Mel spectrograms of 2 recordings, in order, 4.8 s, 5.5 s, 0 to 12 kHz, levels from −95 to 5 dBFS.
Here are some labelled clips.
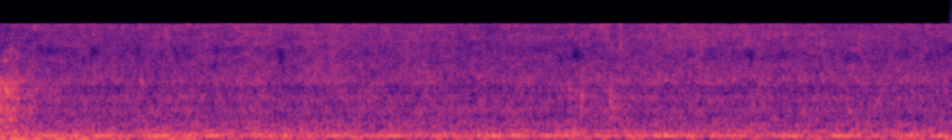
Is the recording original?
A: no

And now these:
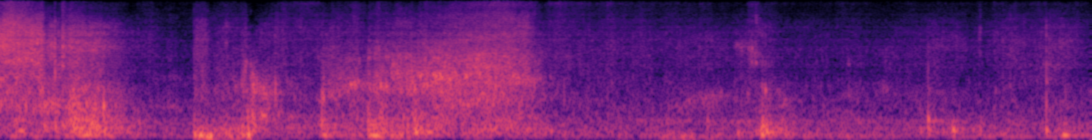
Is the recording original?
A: no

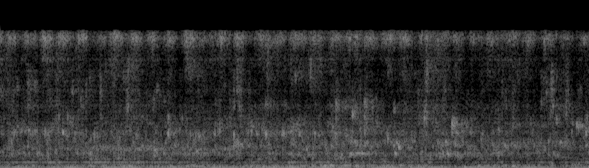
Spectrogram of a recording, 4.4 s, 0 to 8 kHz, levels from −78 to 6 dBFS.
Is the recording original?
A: no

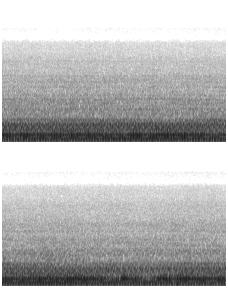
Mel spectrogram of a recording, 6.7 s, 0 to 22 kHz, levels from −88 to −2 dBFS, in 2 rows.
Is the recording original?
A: yes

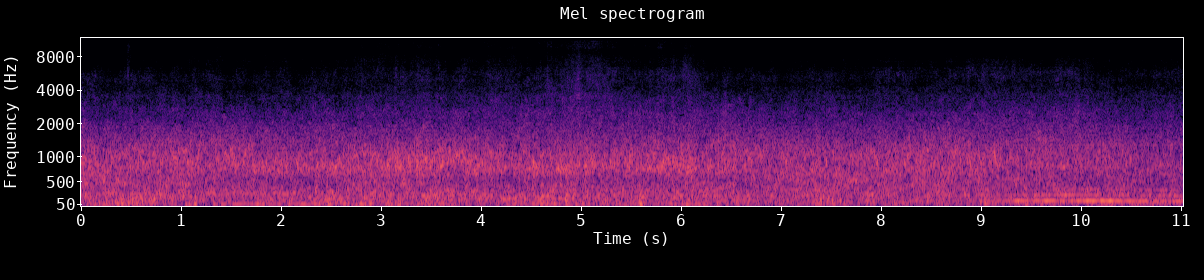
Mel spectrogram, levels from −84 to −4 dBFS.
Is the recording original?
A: no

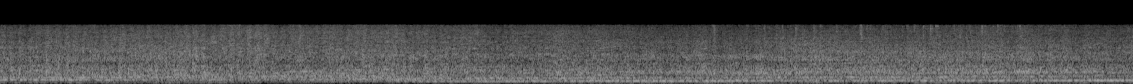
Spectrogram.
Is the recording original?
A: yes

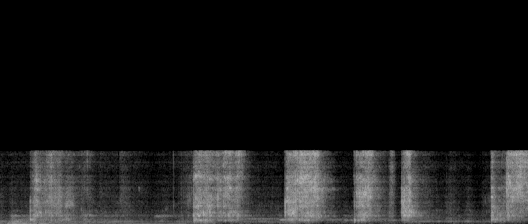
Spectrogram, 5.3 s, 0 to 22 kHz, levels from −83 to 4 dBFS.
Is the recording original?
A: no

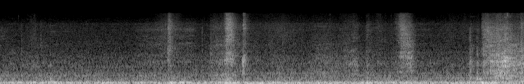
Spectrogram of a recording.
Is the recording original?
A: yes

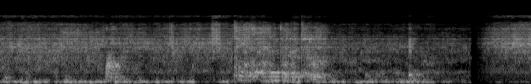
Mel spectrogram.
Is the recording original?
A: no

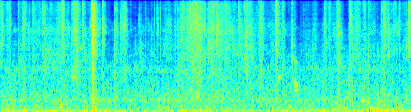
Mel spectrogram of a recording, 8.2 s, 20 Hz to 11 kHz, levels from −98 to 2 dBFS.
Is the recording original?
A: no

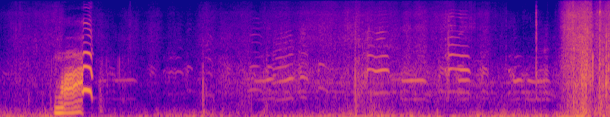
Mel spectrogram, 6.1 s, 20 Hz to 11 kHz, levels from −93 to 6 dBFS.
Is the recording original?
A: yes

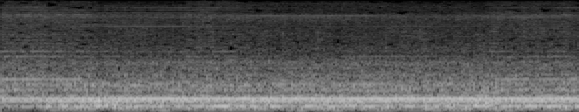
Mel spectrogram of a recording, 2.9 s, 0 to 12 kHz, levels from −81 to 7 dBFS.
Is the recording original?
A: yes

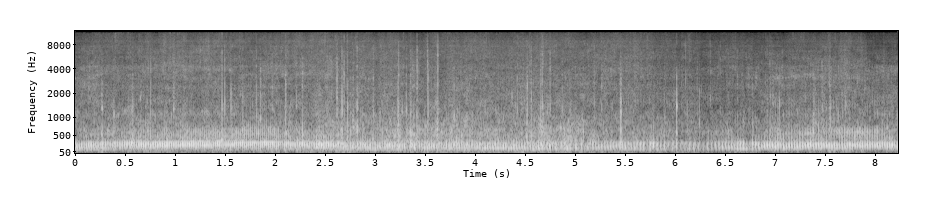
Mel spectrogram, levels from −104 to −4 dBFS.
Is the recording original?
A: no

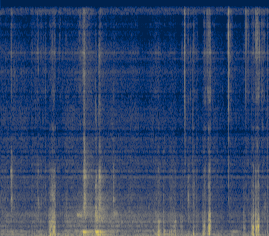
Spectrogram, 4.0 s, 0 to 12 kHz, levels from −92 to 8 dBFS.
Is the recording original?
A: no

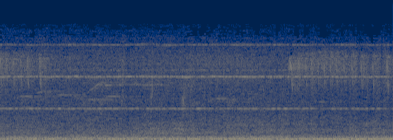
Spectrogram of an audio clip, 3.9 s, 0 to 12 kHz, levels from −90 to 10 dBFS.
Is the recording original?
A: yes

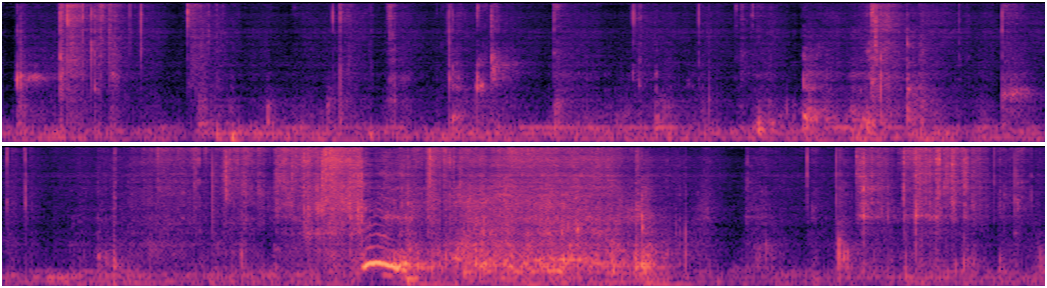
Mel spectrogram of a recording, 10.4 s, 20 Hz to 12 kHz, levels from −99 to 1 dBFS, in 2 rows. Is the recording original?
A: no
